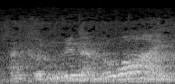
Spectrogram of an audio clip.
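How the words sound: The pitch rises in two stepped waves. "two waves of sound going up"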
